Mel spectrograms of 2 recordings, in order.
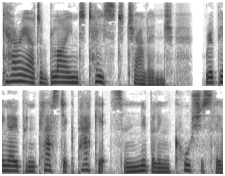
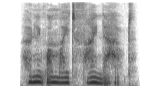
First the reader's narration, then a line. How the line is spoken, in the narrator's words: Justin whispers back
